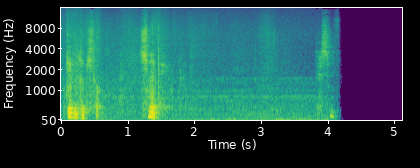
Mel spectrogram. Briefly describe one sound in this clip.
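A young man speaks in a low, tense voice close by.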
